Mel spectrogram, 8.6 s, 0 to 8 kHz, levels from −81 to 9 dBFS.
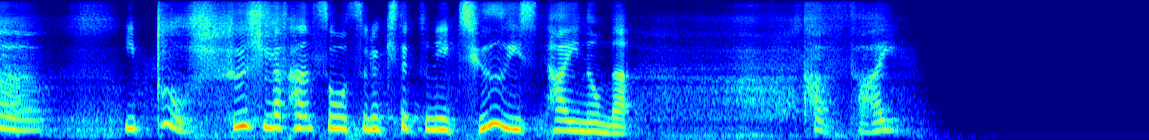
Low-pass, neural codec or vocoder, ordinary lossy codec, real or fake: none; codec, 16 kHz, about 1 kbps, DyCAST, with the encoder's durations; none; fake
